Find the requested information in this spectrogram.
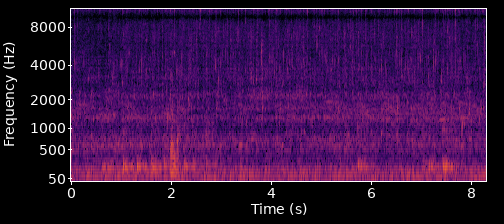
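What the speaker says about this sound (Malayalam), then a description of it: "ആ റിൻസ് എന്ന് പറഞ്ഞ ഓപ്ഷനിലിട്ടപ്പം വീണ്ടും വെള്ളം ഇങ്ങനെ പൊയ്ക്കൊണ്ടിരിക്കുകയാണ്" Water runs steadily from a water purifier set to its rinse option, a faint continuous trickle and splash with a brief spoken word over it.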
